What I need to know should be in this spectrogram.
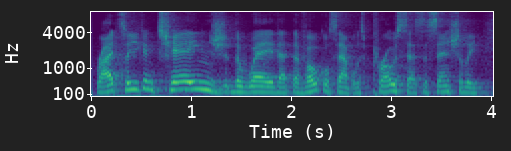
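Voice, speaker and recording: A man's voice: a little high, lively intonation, brisk. A man talking casually and informally as he explains a music production tutorial step by step. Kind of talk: casual hands-on tutorial talk.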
